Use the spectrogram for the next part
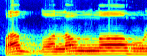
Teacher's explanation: Faddalallahu lafzul Allah dibaca tafkhim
